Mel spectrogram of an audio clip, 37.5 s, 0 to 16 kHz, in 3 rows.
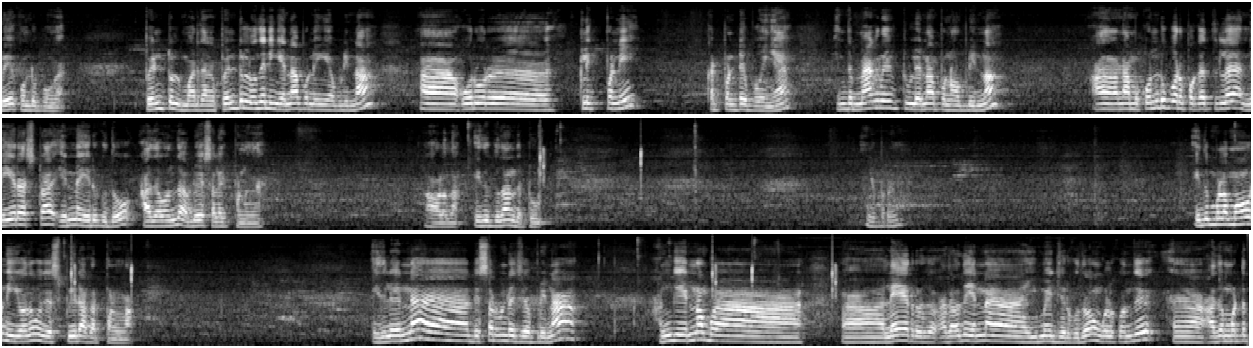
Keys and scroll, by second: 18.8 space, 32.3 space.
